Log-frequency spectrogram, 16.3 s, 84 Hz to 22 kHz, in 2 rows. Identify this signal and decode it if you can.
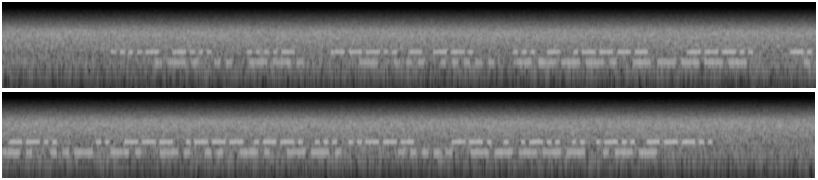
Morse code, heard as two keyed tones, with heavy radio static. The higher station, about 28 wpm, 880 Hz: 4B 4 8TG ST1 8 NZ IOJPS2 GELIL8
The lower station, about 20 wpm, 460 Hz: RIG TS590 RUNNING 50W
